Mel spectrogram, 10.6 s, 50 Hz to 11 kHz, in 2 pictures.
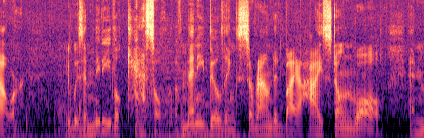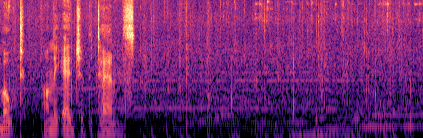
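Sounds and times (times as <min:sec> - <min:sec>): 
low rumble: 0:00.0 - 0:04.4
several horses galloping toward a drawbridge: 0:00.0 - 0:10.5
speech: 0:00.8 - 0:07.2.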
